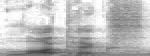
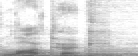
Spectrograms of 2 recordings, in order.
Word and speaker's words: LaTeX: Do you know LaTeX?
